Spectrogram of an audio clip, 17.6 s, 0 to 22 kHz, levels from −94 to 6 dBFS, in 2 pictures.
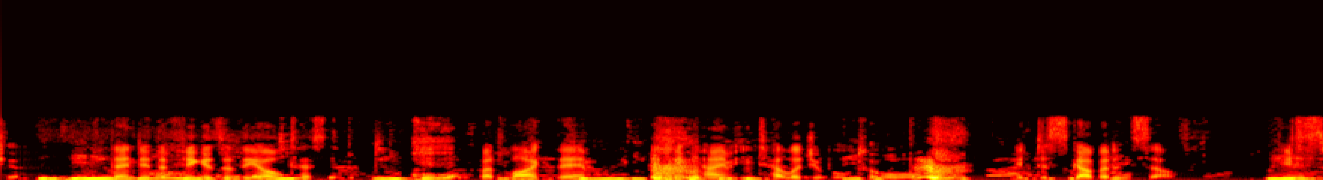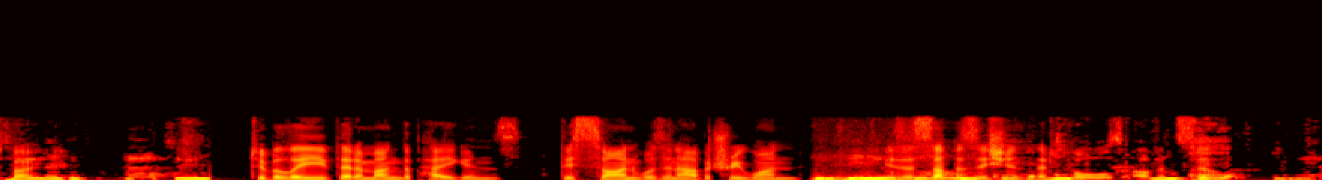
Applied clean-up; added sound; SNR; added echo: classical method spectral subtraction.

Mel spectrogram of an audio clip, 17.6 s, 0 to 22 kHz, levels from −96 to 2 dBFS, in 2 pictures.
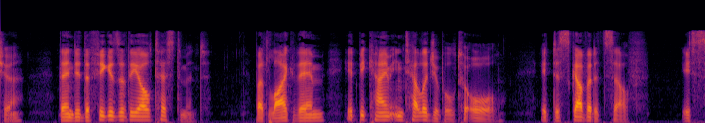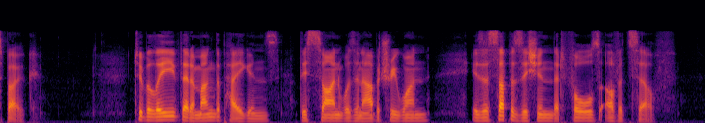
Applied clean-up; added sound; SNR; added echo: none; none; none; none.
